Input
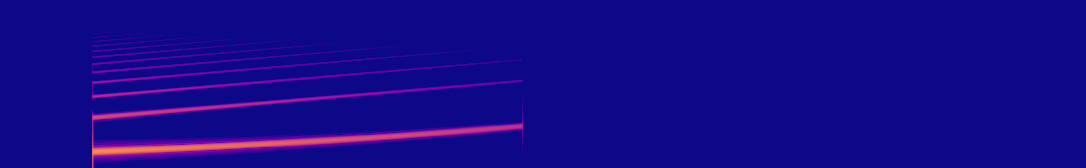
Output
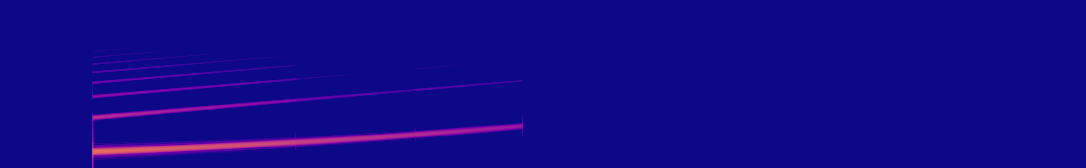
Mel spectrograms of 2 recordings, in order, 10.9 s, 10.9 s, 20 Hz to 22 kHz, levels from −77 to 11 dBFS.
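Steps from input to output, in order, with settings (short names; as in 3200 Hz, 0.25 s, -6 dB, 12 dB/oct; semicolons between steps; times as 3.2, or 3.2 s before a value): 2.95–4.15 high shelf 2800 Hz -11.5 dB; gain -9 dB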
